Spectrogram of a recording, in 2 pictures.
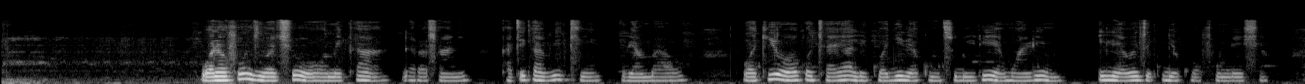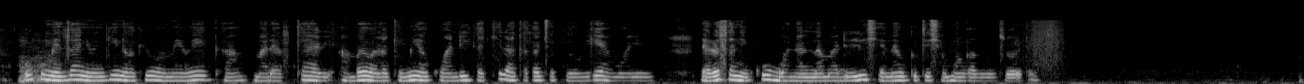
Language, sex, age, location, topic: Swahili, female, 25-35, Dar es Salaam, education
